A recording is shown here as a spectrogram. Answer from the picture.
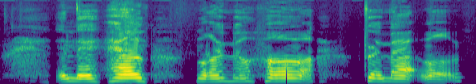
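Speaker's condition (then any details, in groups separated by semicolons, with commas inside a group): Traumatic brain injury; still hard to understand, improved with rehabilitation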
